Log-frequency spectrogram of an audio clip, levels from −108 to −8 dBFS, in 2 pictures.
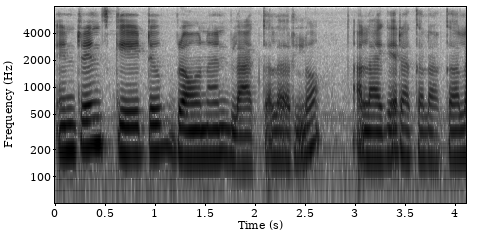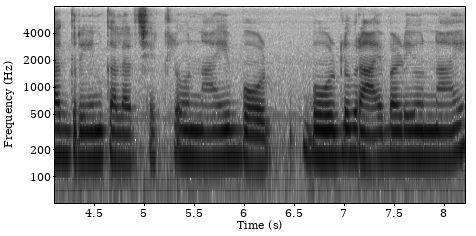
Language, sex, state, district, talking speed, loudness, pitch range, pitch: Telugu, female, Andhra Pradesh, Visakhapatnam, 125 wpm, -17 LUFS, 160-175 Hz, 165 Hz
